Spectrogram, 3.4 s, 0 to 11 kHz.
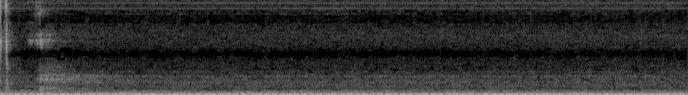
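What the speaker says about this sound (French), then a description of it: "le moteur est démarré" A 1.6 HDi diesel car engine idles just after starting, a steady, low, even rumble heard up close with no revving.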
